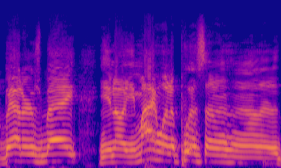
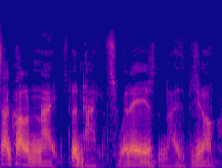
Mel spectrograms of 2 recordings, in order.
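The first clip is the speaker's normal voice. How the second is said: much lower, softer muttering; low quiet aside; mumbled aside; 12 semitones lower, 9 dB quieter, faster than usual. Real, not acted. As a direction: mutter to yourself. Muttered aside about the name.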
